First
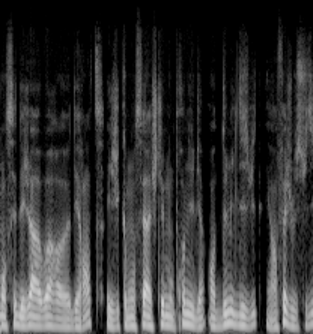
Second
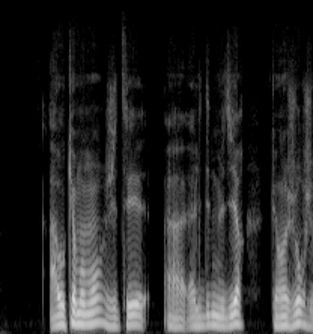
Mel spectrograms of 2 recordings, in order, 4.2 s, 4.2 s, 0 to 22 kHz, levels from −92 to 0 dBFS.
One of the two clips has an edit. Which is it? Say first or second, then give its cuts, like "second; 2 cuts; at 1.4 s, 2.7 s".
first; 2 cuts; at 1.3 s, 2.9 s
